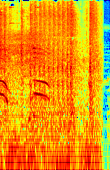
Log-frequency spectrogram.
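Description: Gunfire from North Korean soldiers in a film, a dense burst of rapid shots and fusillade over roughly two seconds, loud and close, with a faint voice under the volley before it cuts off.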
